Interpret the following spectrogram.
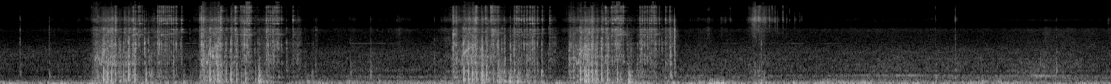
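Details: Troy-Bilt two-stroke leaf blower after carburetor cleaning, test start: surges and sags in uneven bursts, never settling, losing prime at the bulb; rough running from fuel starvation, tank out of gas.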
